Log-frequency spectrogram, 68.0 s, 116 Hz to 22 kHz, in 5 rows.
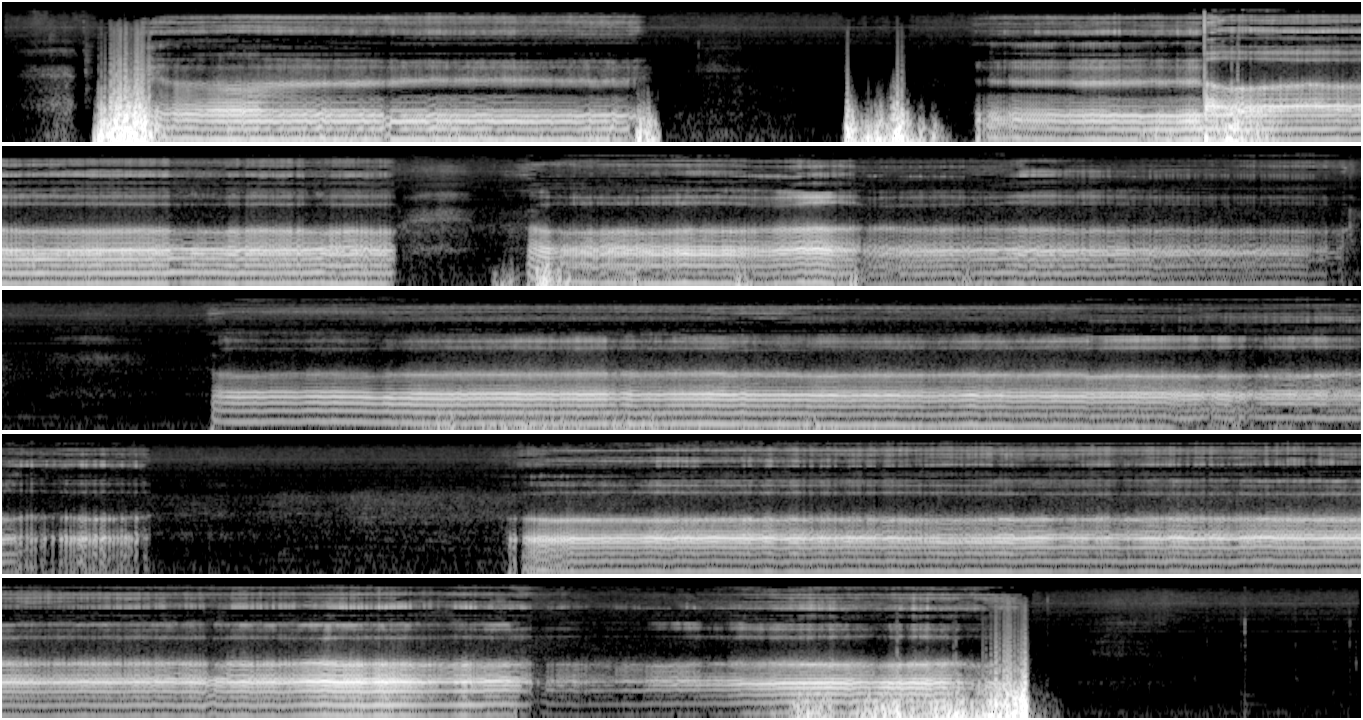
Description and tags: Bb1 dom 01-09
It is a recording of a musical play composed by me.
Voice: Agustín Domínguez (me)
human, male, man, registro, speech, sub-grave, vocal, voice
